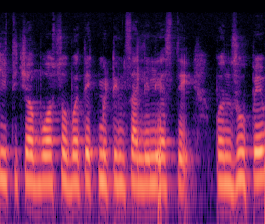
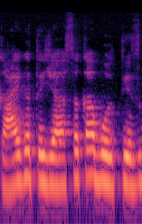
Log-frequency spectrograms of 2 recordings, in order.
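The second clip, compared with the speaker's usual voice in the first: plain reading voice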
